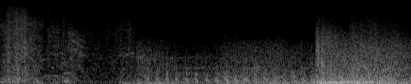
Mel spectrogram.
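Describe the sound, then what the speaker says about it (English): Gunfire through a wall in the video game Call of Duty Ghosts: muffled bursts of rapid shots and low booms, with a louder, heavier burst near the end. "Shoot right through the wall."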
